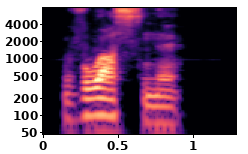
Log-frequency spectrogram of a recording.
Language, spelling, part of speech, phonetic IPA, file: Polish, własny, adjective, [ˈvwasnɨ], Pl-własny.ogg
